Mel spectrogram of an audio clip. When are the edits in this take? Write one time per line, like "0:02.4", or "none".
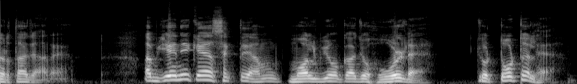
0:02.7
